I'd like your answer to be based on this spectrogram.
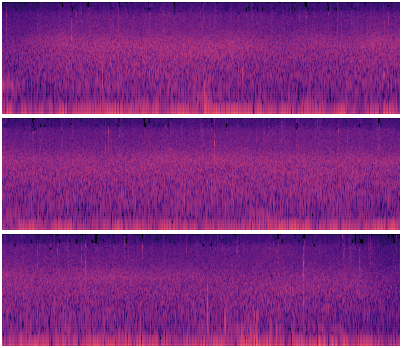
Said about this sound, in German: während du den Tropfen des Regens lauscht.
